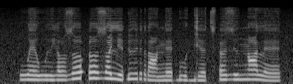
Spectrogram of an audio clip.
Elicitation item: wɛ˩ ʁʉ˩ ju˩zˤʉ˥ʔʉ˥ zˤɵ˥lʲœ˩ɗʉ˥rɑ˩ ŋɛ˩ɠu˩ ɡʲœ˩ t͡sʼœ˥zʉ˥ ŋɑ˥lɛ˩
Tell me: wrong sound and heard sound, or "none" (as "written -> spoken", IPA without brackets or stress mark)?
ʁ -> w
